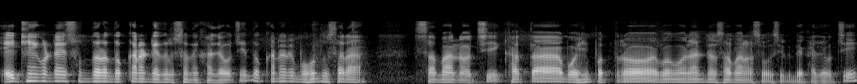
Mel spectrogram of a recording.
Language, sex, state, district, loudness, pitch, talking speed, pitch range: Odia, male, Odisha, Malkangiri, -20 LUFS, 115 Hz, 145 wpm, 85-135 Hz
